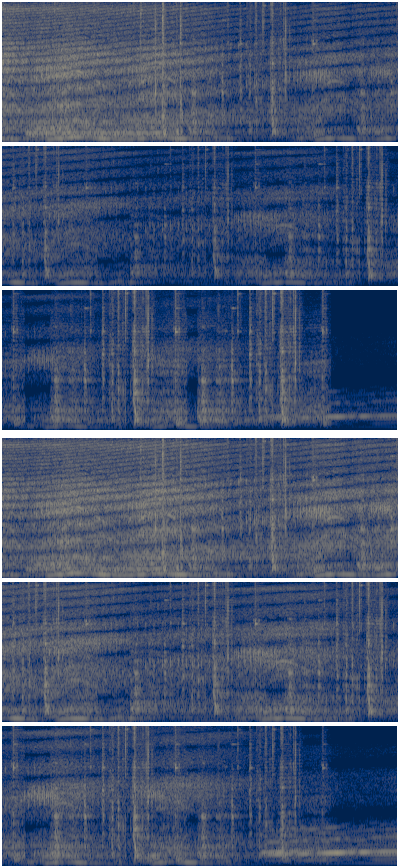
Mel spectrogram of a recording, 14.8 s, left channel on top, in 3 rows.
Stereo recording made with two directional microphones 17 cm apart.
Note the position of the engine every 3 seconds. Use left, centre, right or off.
centre, right, right, right, right.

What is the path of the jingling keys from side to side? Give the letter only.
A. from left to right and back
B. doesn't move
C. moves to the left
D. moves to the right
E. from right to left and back
A.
